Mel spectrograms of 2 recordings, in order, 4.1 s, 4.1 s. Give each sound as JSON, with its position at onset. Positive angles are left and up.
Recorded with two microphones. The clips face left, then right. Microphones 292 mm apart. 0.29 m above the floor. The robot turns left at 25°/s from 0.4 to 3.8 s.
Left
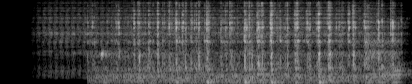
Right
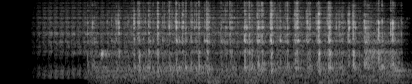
{"t": 0.9, "sound": "typing on a keyboard", "azimuth_deg": 125, "distance_m": 0.8}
